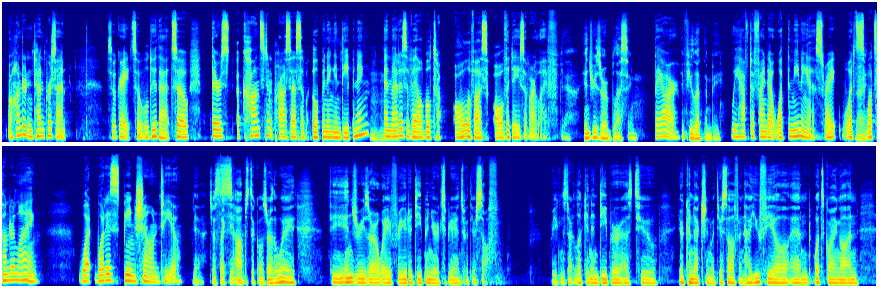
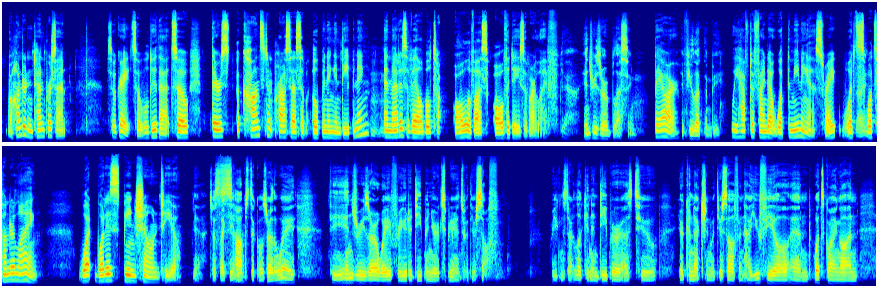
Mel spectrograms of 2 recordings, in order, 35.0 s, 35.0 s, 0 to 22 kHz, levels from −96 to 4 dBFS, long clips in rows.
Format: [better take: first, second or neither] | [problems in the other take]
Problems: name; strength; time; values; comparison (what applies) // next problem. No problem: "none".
first | thin; very; fading below 300 Hz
